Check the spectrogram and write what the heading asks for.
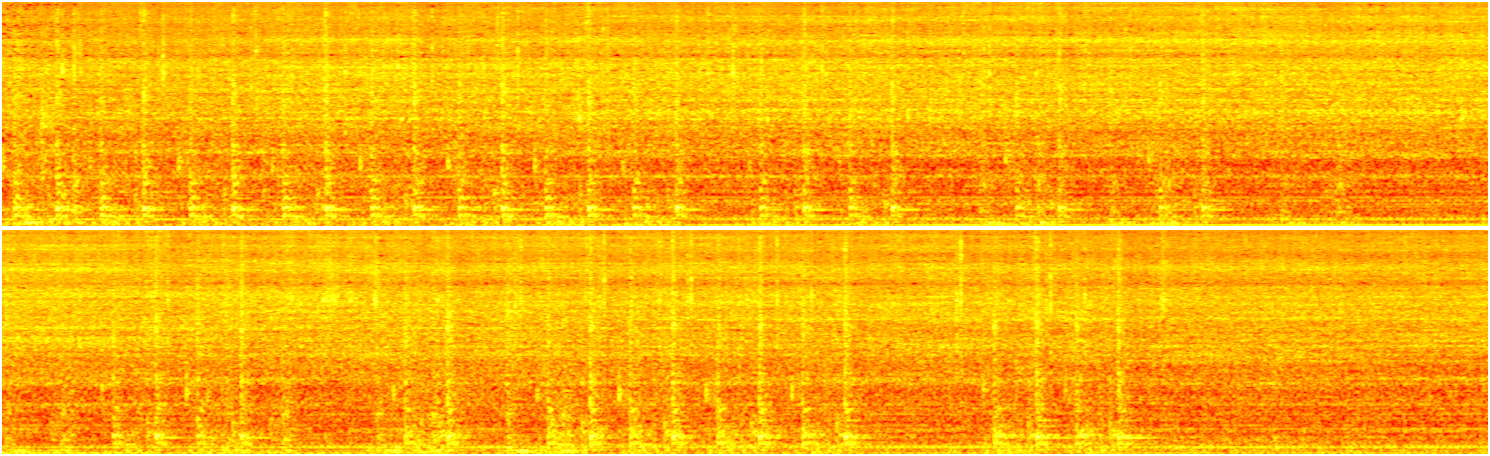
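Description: Vibratory bowl feeder running: a steady electromagnetic hum with a dense metallic rattle of small metal parts shaking and sliding along the bowl's spiral track, broken by frequent short clacks.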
